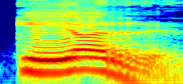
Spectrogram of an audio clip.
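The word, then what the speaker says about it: care: इसको देखिए यहां पे रूल्स इसका कि जब किसी वर्ड में ए के बाद लास्ट में आर ई रहता है तो इस ए का ए उच्चारण होता है जैसे यहां पर देखिए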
